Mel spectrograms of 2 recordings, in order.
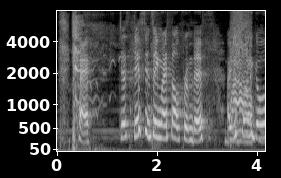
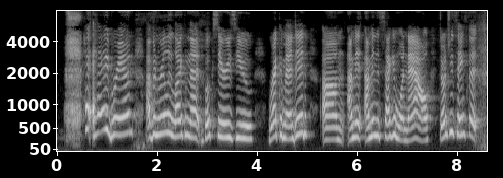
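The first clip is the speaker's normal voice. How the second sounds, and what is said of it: Put-on Southern accent. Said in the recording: “Oh, this isn't my accent. Fuck. Southern. ... Southern.”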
